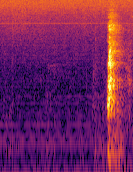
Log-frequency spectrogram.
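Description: Near silence with a faint steady low hum, broken about a second and a half in by a short sharp sound from the preacher's voice, a breath just before he speaks again.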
